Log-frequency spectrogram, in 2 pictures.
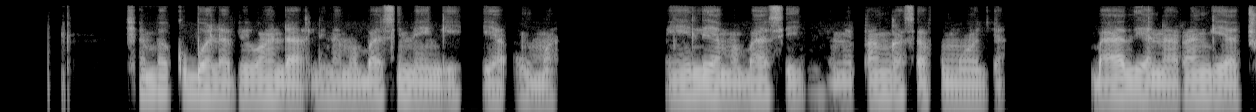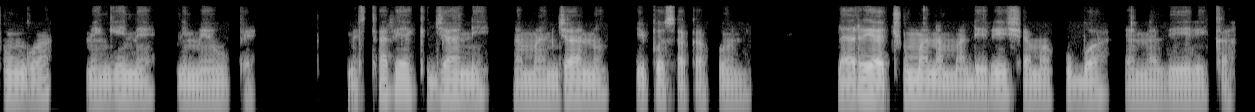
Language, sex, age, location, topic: Swahili, male, 36-49, Kisumu, finance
